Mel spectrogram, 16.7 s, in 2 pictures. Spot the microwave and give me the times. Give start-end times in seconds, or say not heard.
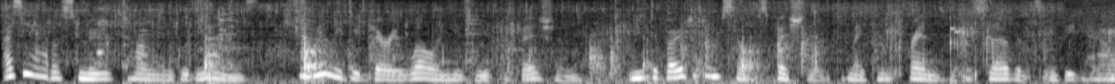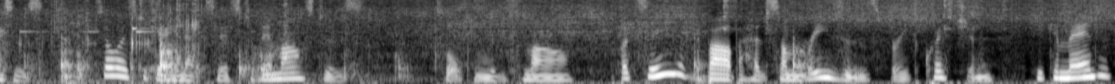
not heard.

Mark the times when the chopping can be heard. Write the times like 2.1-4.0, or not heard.
1.0-2.5, 4.3-5.8, 8.3-9.8, 13.1-14.6.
